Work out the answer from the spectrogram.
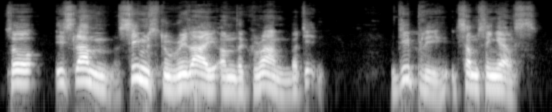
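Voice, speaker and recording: A man, a guest researcher on a panel, explaining things in a blunt, firm and measured way. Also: mid-range voice, expressive, a loud crowd. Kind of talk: casual panel discussion.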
